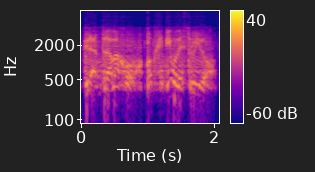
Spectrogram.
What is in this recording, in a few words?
bomb success, mood low, speech; War Thunder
